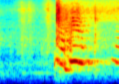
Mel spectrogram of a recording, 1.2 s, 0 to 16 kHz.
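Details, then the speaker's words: Brand-new 8 ft Minn Kota Talon shallow-water anchor, off the boat: a sharp squeak near 1 kHz during deploy and retract, seemingly from its arms rubbing; quiet in the garage but squealed on the lake. The planned fix is lubricating the shafts. "you'll notice right there it squeaks and it sounds like it's something to do with this rubbing or maybe on the opposite side rubbing"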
